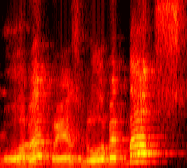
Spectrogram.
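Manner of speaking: booming high call of a name; John Lithgow voice. Pretend. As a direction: call out loud like his old co-star. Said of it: "I'll do his voice".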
